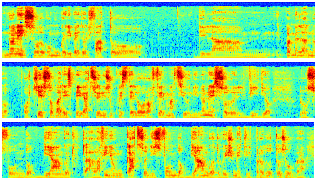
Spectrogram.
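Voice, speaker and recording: Against light background noise, a man speaks at a moderate pace with a monotone, flat intonation. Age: 20s. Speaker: YouTuber, tech reviewer; YouTuber. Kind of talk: vlog monologue. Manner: halting, many fillers. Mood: irritated, venting. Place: home room. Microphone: webcam.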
